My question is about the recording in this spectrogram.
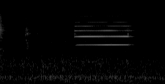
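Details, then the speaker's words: Casablanca Panama 5 Inteli-Touch ceiling fan, c.1984, original RMM1 control, bearings recently replaced: one clean high beep at power-up as the fan cycles through speeds; normal, control works flawlessly. "this is another one of those early Intellletouch fans where as soon as you turn the power on, the fan starts cycling through the speeds."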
